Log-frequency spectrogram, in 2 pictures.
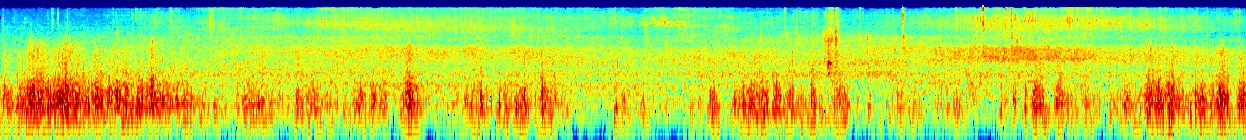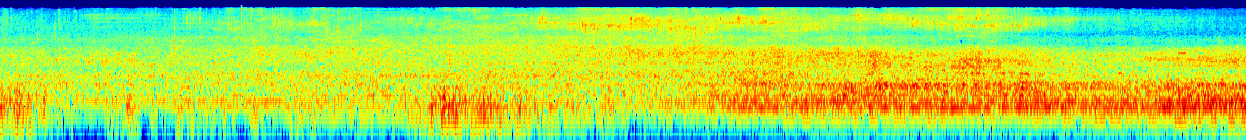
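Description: Wind buffeting the microphone in gusts. From about halfway, a steady pitched hum comes in and grows slightly louder toward the end.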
